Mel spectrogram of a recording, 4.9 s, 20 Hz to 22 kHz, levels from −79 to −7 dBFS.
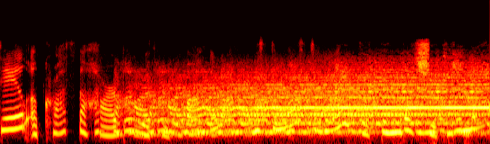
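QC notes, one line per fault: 0.96 s to end: feedback howl. The microphone picks up a nearby loudspeaker on the same call, and each trip round the loop comes back louder. The build-up narrows to a tone near 1 kHz, with the loop repeating roughly every 300 ms, and ends about 3 dB above the speech.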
